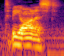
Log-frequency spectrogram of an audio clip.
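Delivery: plain reading voice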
